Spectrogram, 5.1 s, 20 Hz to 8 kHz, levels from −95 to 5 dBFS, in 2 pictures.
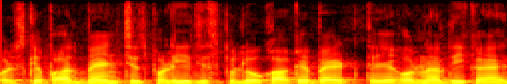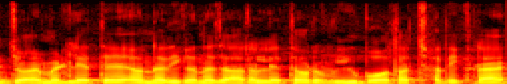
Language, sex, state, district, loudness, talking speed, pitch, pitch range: Hindi, male, Punjab, Kapurthala, -19 LUFS, 355 wpm, 110 Hz, 105-115 Hz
